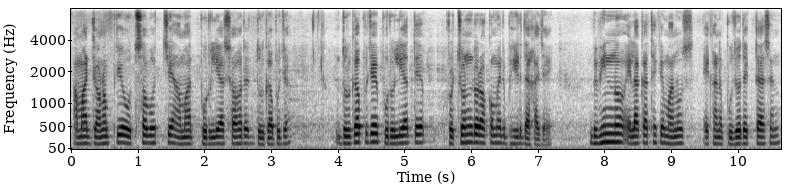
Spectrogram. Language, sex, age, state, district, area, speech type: Bengali, male, 18-30, West Bengal, Purulia, urban, spontaneous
